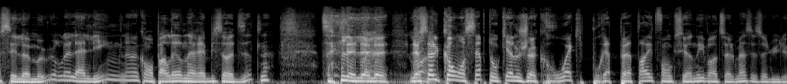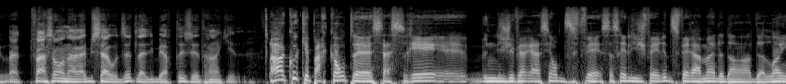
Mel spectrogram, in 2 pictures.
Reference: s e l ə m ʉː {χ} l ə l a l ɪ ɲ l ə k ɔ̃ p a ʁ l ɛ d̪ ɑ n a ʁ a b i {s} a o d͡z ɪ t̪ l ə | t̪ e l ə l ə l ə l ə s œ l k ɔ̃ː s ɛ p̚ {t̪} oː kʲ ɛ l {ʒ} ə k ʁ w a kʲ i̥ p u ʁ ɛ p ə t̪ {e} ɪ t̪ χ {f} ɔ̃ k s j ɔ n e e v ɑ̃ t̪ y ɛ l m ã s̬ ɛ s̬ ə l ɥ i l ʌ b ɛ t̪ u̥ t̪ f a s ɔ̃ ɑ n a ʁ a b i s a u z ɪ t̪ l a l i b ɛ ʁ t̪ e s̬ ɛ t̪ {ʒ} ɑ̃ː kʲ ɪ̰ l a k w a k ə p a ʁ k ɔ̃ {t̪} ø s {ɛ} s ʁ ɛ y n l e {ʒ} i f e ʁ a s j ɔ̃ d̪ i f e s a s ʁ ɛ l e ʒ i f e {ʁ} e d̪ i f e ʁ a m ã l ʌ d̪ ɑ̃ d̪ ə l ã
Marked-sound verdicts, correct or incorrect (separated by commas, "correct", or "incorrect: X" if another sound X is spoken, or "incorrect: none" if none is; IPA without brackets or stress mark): incorrect: ʁ, correct, correct, correct, incorrect: ɛ, correct, incorrect: ʁ, correct, incorrect: a, correct, correct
